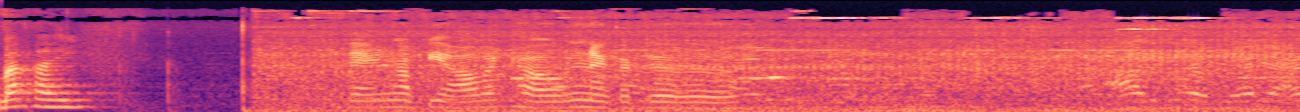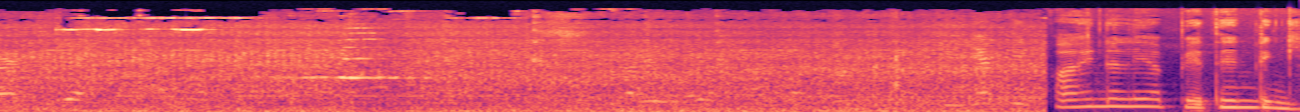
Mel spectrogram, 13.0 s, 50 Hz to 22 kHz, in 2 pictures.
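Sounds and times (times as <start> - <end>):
vehicles driving past: 1.2 - 11.8.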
